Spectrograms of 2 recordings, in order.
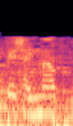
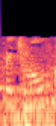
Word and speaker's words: Depeche Mode: Y cabe aclarar, poniéndome algo purista, que esa es la pronunciación correcta de la agrupación de Pesha and Mouth, no de Pech Mouth como muchos creen, pero bueno, más allá del nombre, es momento de recordar uno de sus temas más importantes, Personal Jesus.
